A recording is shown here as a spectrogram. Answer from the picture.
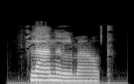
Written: flannelmouth

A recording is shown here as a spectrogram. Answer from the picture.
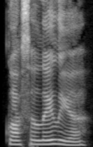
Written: glossolalia

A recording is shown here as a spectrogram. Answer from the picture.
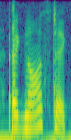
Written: agnostic

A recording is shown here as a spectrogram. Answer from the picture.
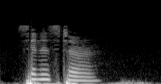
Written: sinister

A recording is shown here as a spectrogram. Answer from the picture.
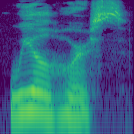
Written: wheel horse

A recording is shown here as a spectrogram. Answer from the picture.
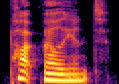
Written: pot-valiant

